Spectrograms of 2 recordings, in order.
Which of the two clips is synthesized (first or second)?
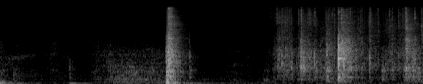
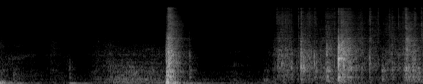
second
